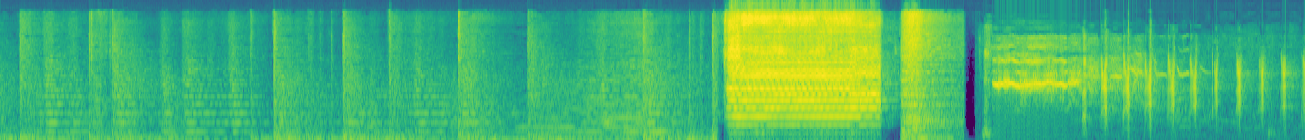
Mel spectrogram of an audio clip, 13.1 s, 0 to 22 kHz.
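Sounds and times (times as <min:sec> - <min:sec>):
air horn blast: 0:07.2 - 0:09.6.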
